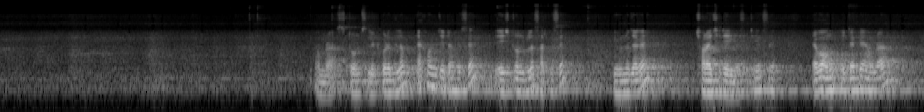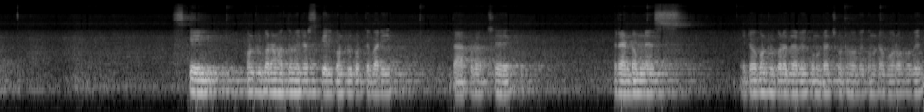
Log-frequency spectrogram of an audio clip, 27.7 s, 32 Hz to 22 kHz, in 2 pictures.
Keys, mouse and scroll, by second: 2.5-4.0 scroll down 1, 4.0-7.0 drag, 7.8-9.4 middle drag, 9.4-11.1 scroll up 1, 11.1-11.9 scroll up 1, 11.9-12.5 scroll down 1, 12.5-15.0 scroll down 1, 17.6-20.6 drag, 23.9-26.9 drag, 27.3-27.7 drag.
